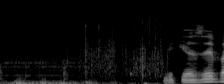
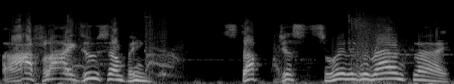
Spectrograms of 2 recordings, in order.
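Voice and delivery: yelling at Fly; 11 semitones higher than usual. Real, not acted. Urging his companion fly.

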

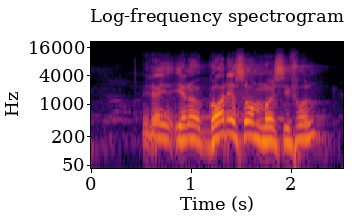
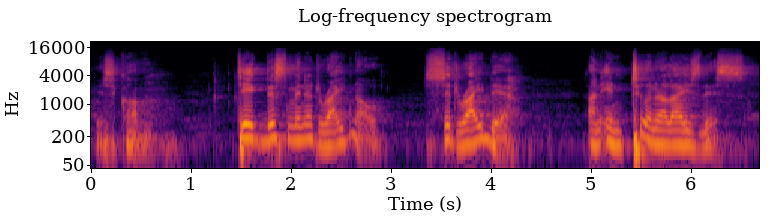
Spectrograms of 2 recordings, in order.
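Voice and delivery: hushed preaching; 7 semitones lower, 6 dB quieter than usual. Acted. Preacher urges the church to face God's judgment, hushed. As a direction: draw them in close and quiet.

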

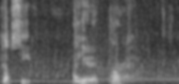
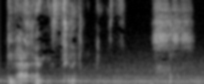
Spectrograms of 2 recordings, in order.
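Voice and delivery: slow whispered coaxing; 11 dB quieter, slower than usual. Real, not acted. Gamer coaxing little character out, slow whisper. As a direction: breathe it softly, slowly.

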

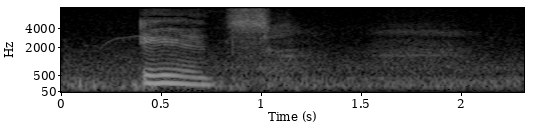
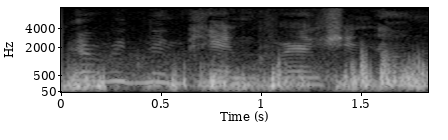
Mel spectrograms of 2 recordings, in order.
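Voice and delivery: Everything yelled much louder, full-voiced despair; anguished shout; 10 dB louder than usual. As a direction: bellow it out in heartbreak. Emotional rant, repeated line.

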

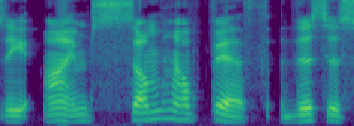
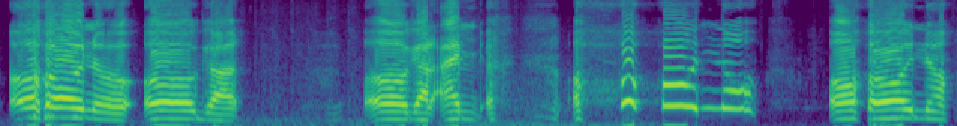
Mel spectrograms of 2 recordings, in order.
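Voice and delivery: loud, high panicked cries; yelling in alarm, half laughing; 5 semitones higher, 10 dB louder, slower than usual. Real, not acted. Nukes everywhere, panicking.

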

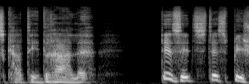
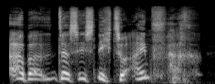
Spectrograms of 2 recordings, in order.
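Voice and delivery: unsicher stotternd; 7 semitones higher than usual. A narrator's reading. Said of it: "stotterte ich unsicher".

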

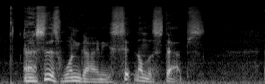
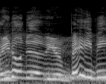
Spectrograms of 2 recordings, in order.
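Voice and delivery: incredulous exclaim; 13 semitones higher, 6 dB louder, faster than usual. Retold or imitated. Mock scolding about the baby.

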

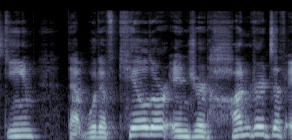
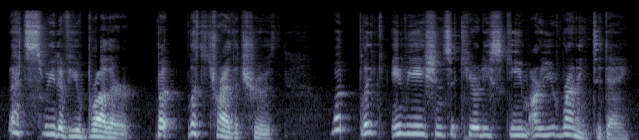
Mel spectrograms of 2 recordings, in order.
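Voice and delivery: lightly voiced, higher feminine challenge; sceptical sister; 6 semitones higher than usual. A narrator's reading. Flora doubting her brother's motive, sceptical.

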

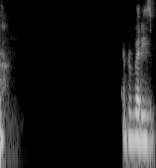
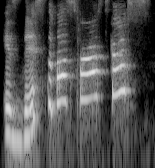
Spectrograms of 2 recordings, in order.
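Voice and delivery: put-on high, bright hopeful question, a child's voice; little girl hoping each vehicle is her bus; eager little girl; 6 dB louder than usual. Girl Tess asks in story.

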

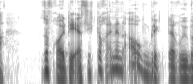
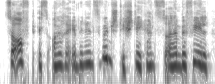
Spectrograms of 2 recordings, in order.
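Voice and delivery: higher, louder nervous protest; anxious Bonacieux; 5 dB louder than usual. Acted. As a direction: plead his innocence. (ängstlicher Bonacieux)

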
